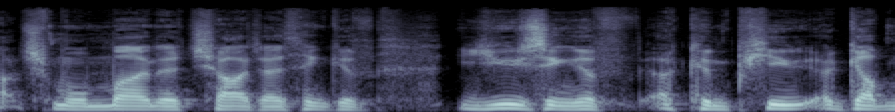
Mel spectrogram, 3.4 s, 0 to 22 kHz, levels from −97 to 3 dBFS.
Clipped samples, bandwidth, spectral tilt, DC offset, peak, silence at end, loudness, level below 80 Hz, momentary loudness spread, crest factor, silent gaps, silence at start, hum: under 0.1%; 16 kHz; -5 dB/octave; under 0.1%; -6 dBFS; 0 s; -25 LUFS; -66 dBFS; 10 LU; 18 dB; none; 0 s; none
